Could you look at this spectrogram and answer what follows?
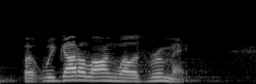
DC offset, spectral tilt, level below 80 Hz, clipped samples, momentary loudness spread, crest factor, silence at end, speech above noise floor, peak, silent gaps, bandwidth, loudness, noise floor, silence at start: under 0.1%; -10.5 dB/octave; -78 dBFS; under 0.1%; 11 LU; 18 dB; 0.7 s; 32 dB; -12 dBFS; none; 4 kHz; -28 LUFS; -60 dBFS; 0 s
